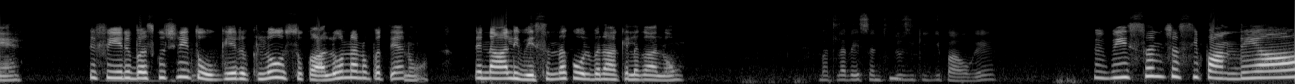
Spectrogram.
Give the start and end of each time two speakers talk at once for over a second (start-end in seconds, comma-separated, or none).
none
